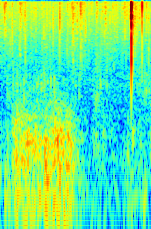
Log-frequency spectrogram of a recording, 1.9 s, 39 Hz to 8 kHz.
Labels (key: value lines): label: biophony, growl
recorder: SoundTrap 500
